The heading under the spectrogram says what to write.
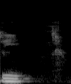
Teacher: मूर्धन्य ह्रस्व स्वर का उदाहरण है ऋ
